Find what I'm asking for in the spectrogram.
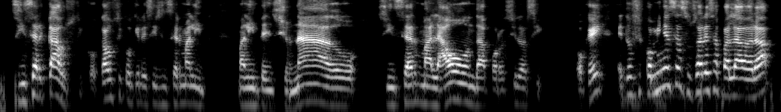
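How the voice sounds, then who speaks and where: A man giving public speaking advice as a webinar guest, checking in with "ok?" after nearly every point and acting out short example lines. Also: fairly high pitch. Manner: acts out example lines in a changed voice.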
